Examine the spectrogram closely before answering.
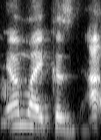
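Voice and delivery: ordinary delivery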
